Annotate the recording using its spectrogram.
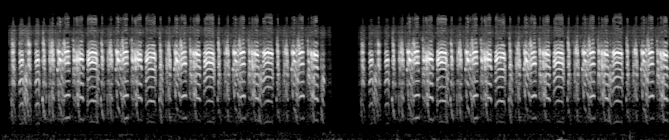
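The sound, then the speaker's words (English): A zebra finch song of dense, nasal chirps tumbling together with little steady rhythm, loud, running in two long bursts split by a brief pause. “We're going to return to the birds that we started with. Not the same birds. This is the zebra finch.”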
